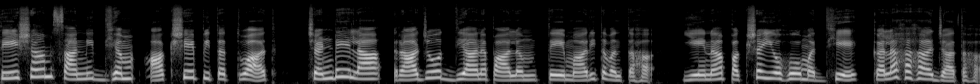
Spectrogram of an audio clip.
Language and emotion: Sanskrit, neutral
